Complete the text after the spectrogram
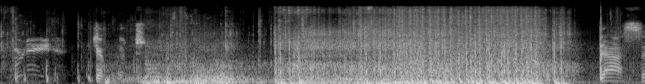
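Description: A submachine gun fires rapid, loud bursts.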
